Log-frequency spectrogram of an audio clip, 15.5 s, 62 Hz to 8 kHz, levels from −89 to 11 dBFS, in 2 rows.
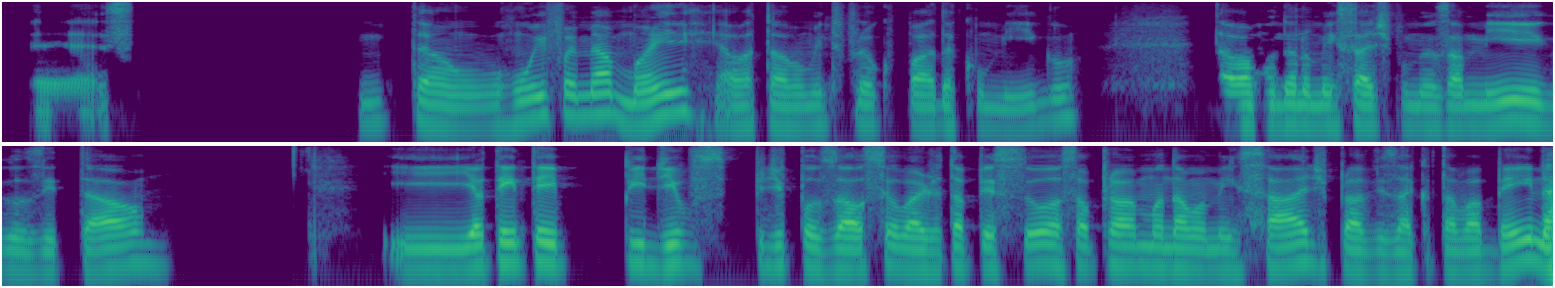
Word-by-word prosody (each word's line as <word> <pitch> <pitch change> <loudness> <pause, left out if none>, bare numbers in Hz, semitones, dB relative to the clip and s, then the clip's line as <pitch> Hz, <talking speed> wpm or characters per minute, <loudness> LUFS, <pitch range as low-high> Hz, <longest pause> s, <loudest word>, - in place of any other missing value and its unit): É. - - -8 1.3
Então, 115 -4 -4
o - - -6
ruim 130 +7 -2
foi 160 0 -2
minha 165 +2 +4
mãe, 150 +6 0
ela 110 -3 -4
tava 110 -1 -3
muito 110 +1 -9
preocupada 110 -2 -4
comigo, 110 +7 -10 0.7
tava 115 0 +4
mandando 115 0 -1
mensagem 110 -1 0
para - - -18
os 110 - -8
meus 110 0 -4
amigos 115 -2 0
e 105 - -4
tal. 120 +5 +1 1.2
E 115 0 -3
eu 125 - +6
tentei 140 0 +5 0.3
pedir 130 -1 +1
os 125 -3 +1
pedir 125 - -3
pra 125 -1 -1
usar 115 +1 +4
o 110 - +4
celular 115 -3 +3
de 110 - -2
outra 120 +3 +1
pessoa, 130 +3 +1
só 125 - +1
pra 125 +1 +2
mandar 120 -1 +1
uma 115 -1 0
mensagem 120 +4 +2
pra 115 - +2
avisar 105 -1 -2
que - - -9
eu - - -27
tava 110 -1 +1
bem, 125 +8 +2
né, 120 - +7
115 Hz, 180 wpm, -26 LUFS, 110-130 Hz, 1.3 s, né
